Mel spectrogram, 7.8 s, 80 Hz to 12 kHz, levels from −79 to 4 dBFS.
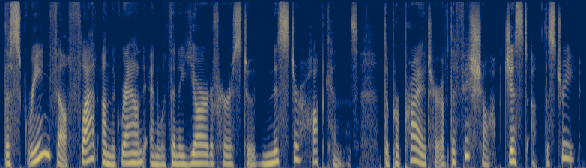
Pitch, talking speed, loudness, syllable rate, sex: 190 Hz, 200 wpm, -21 LUFS, 4.2 syllables/s, female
